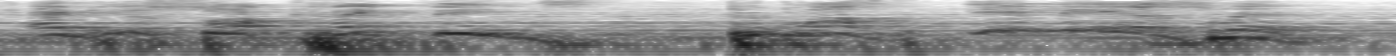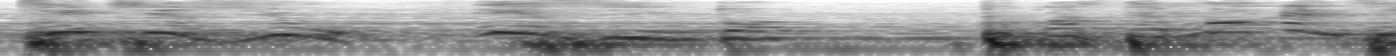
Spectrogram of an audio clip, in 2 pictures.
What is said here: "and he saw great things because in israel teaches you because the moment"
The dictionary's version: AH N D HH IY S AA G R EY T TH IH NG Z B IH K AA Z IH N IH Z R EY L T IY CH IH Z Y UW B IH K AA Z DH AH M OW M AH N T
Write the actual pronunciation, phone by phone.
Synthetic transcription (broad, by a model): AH N D HH IY S AA G R EY T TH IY NG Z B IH K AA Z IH L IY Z W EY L T IY CH IH Z Y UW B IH K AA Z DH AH M OW M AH N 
